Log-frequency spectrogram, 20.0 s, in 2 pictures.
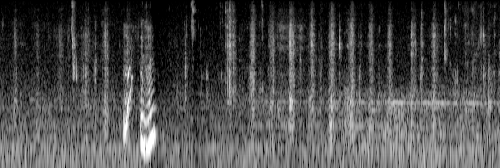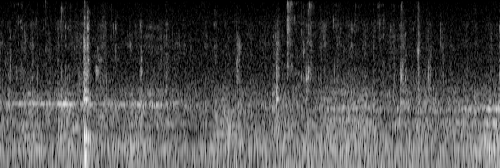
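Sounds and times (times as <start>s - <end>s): wet chewing: 0.3s - 2.7s, 3.7s - 14.9s, 15.5s - 20.0s
mouth clicks and smacks: 2.5s - 2.9s.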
